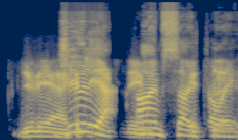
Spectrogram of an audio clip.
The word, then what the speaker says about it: Julachak: You did really butcher the name. I'm so sorry. It's right on. It's okay. I don't mind. It's Julachak. Juliac.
